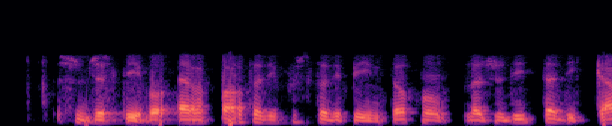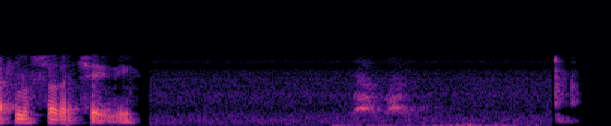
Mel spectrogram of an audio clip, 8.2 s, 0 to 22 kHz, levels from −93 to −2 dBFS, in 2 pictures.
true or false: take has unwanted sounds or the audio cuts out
true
